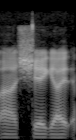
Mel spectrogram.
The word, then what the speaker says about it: ShareGate: And again, I'll again point people to ShareGate as a great option to do the migration to make it easy as drag and drop. Is that the right way to say it? – Yeah, absolutely.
